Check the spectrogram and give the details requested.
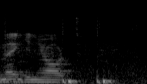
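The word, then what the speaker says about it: Megingjord: Yeah, that's how it's pronounced. Meginjord.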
